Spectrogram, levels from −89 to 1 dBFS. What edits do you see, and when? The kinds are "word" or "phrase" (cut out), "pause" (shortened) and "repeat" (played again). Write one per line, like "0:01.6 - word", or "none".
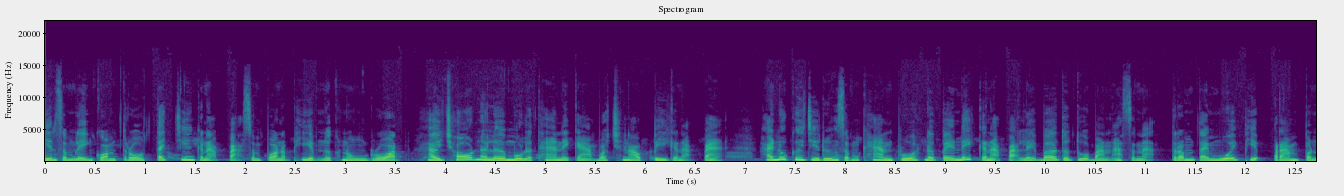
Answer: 0:03.7 - word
